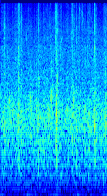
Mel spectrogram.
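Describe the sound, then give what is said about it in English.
Applause fills a concert hall at the end of an opera, a dense, even wash of many hands clapping, moderately loud and sustained without a break. “I think the applause will go on for quite some time.”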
